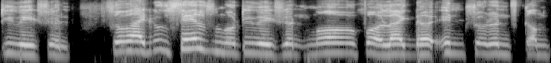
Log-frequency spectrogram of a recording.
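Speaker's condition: Cerebral palsy; speech affected

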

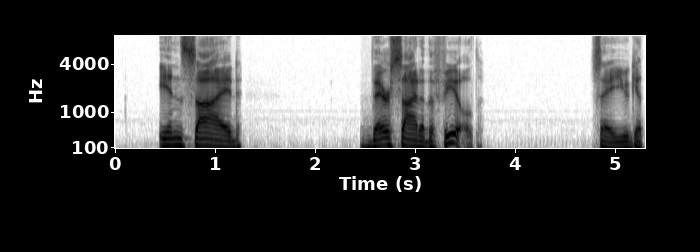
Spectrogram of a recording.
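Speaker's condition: No condition

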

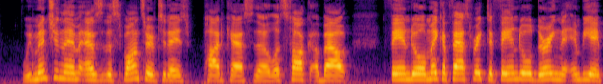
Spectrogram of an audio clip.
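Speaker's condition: No condition

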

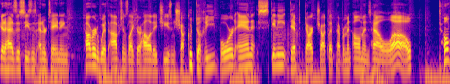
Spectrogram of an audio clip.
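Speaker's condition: No condition

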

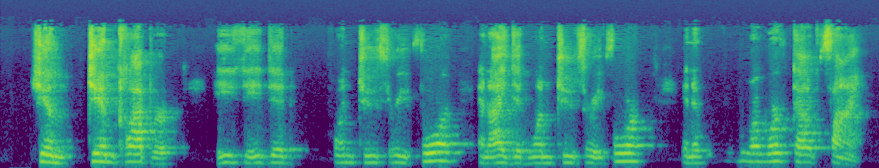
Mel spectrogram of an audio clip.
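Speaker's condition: Aphasia after stroke; aphasia caused by stroke; can no longer speak Bulgarian, previously spoken fluently

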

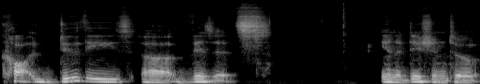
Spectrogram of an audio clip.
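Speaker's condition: No condition

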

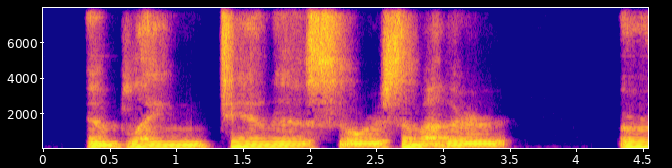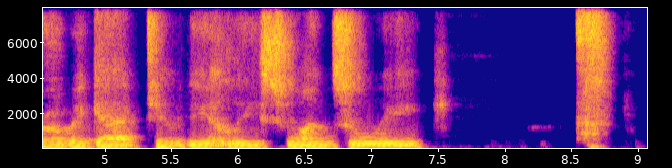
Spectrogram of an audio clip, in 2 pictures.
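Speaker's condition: ALS; spasticity

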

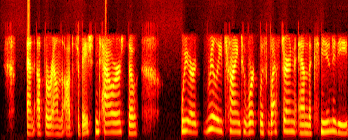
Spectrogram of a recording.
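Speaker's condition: No condition

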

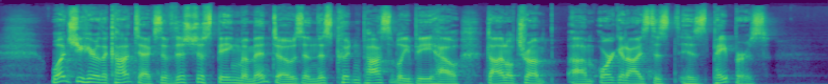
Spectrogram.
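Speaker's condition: No condition

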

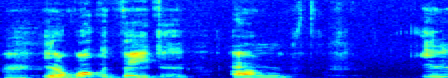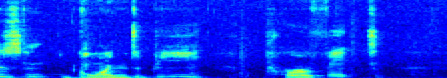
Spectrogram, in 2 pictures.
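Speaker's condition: Cerebral palsy; cerebral palsy from birth, brain damage affecting balance and coordination, limbs affected, power wheelchair user; voice audibly affected

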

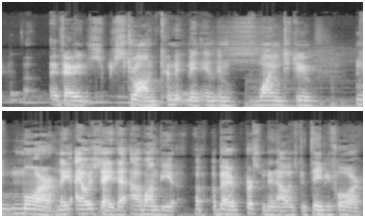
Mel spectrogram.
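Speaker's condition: Down syndrome; genetic, third copy of chromosome 21; takes longer to do and learn things, slower pace, slower mentality

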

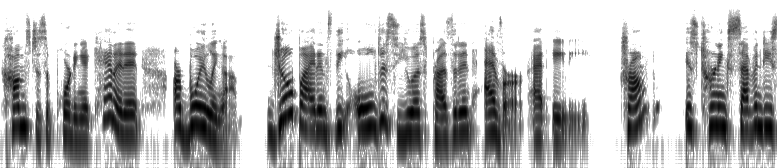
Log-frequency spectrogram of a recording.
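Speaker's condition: No condition

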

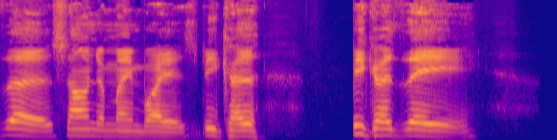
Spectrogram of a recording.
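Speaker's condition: Cerebral palsy; cerebral palsy from birth, oxygen loss at birth, substantial coordination difficulties since childhood, speech impediment developed while growing; adult, regular yoga practice for about 7 years; distinctive one-of-a-kind accent-like speech, audible throughout recording

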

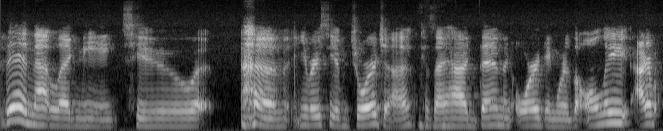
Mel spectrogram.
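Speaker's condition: Cleft lip and palate, severe

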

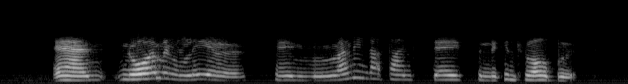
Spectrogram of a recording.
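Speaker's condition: Cerebral palsy; from infancy

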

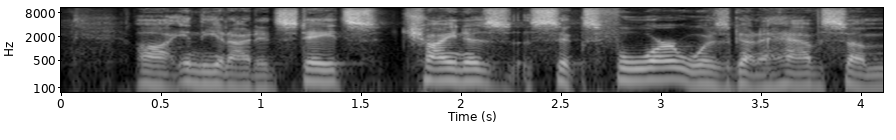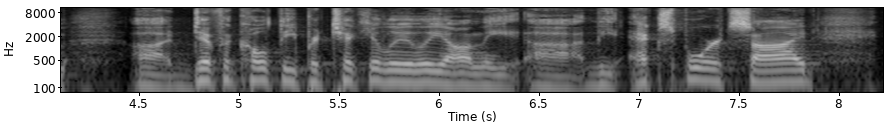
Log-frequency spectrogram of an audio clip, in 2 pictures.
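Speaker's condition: No condition

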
